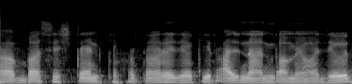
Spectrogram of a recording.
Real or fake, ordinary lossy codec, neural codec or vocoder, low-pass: fake; none; codec, 16 kHz, 16 kbps, FunCodec, trained on LibriTTS, 50 frames a second; none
